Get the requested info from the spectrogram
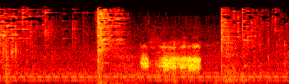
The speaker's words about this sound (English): Listen. I'm in the bathroom now. I swear to God. She has broke every piece of glass in this room.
